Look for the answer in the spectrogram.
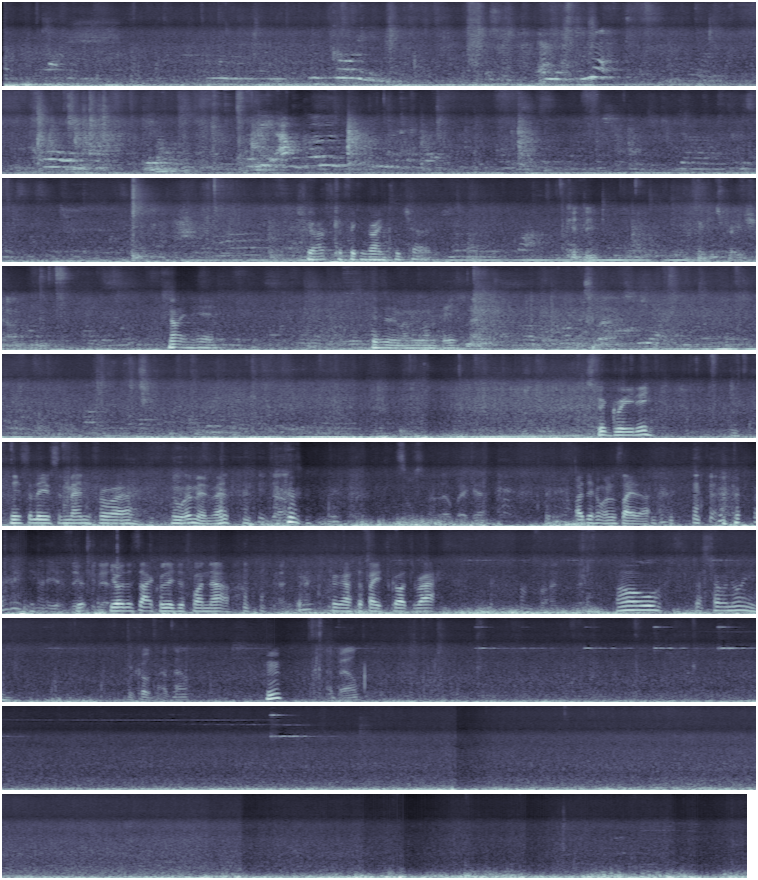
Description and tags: Maida Vale - Bike Bell by Church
